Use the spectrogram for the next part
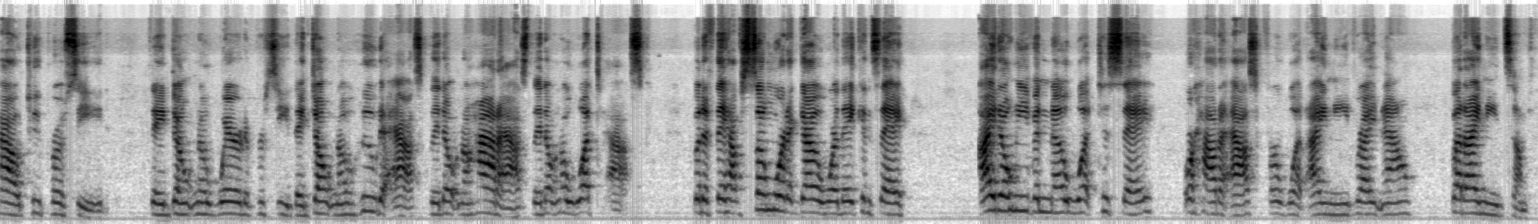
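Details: Adult woman speaking; normal speech.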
